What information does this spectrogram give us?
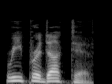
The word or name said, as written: reproductive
